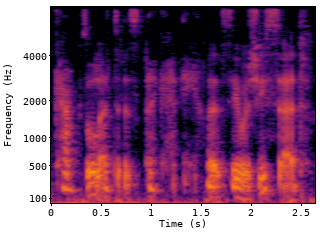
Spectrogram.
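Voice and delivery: hushed unvoiced whisper, like sharing a secret; conspiratorial whisper before opening the email. Real, not acted. Secretive reading of hidden email.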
